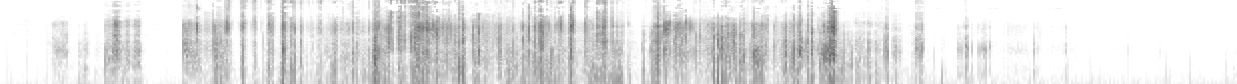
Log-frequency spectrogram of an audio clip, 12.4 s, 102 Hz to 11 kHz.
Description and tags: Recorded on a ZOOM Digital H4N recorder with a hand made crystal microphone attached. This is a sound of a cracker being eaten.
